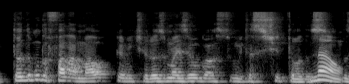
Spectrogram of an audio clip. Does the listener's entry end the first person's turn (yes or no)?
yes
